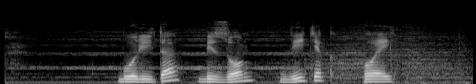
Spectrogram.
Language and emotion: Russian, neutral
